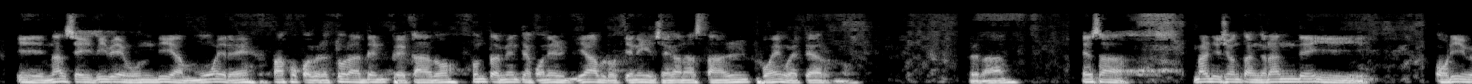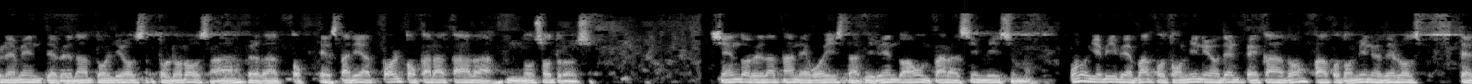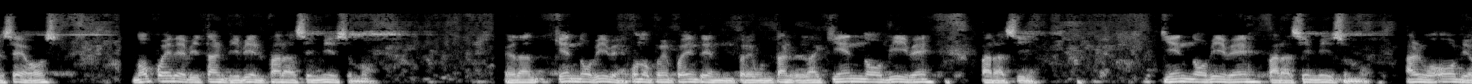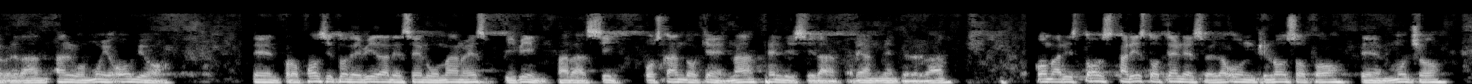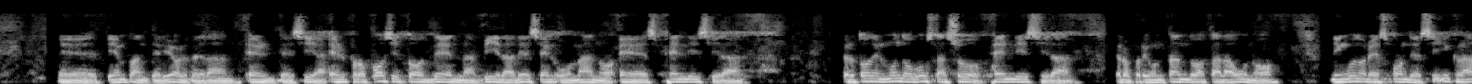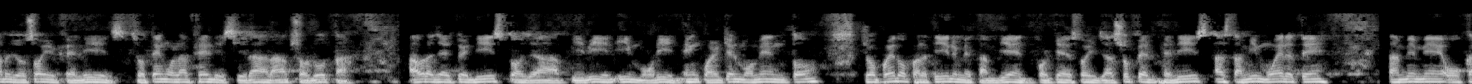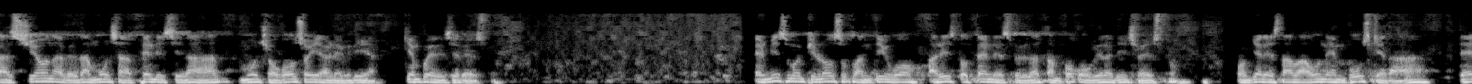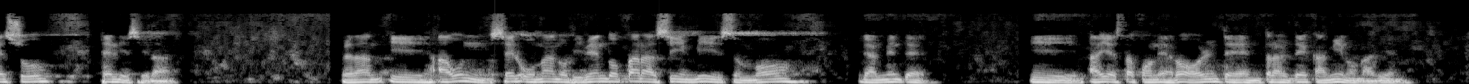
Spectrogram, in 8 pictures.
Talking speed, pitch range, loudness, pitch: 120 wpm, 95-115 Hz, -13 LUFS, 105 Hz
